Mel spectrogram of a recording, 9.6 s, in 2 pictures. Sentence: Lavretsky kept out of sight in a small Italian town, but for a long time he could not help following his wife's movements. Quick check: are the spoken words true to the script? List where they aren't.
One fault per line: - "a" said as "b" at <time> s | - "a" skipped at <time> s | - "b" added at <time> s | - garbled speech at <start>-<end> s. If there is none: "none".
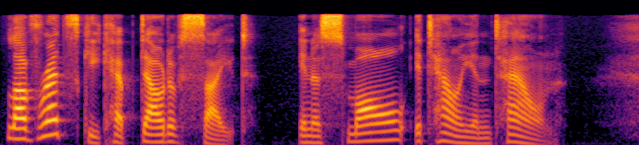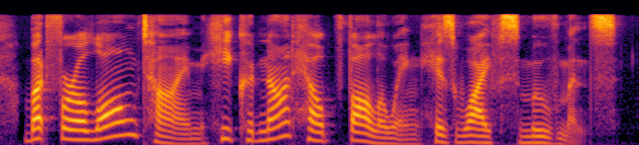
none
